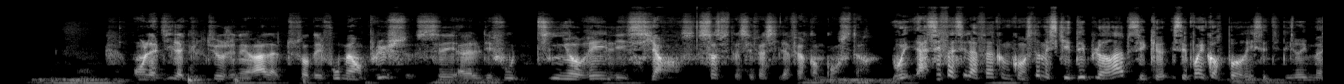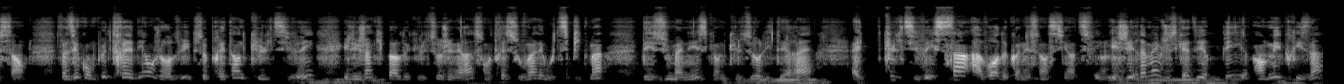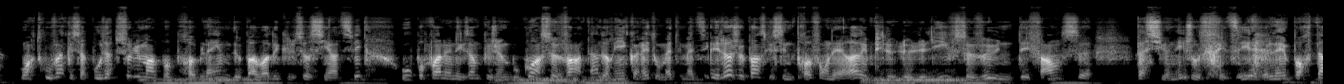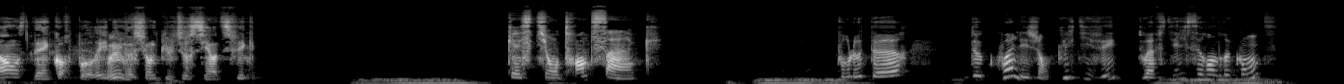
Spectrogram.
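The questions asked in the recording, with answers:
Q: Pour l'auteur, de quoi les gens cultivés doivent-ils se rendre compte?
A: De l'importance de la culture scientifique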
